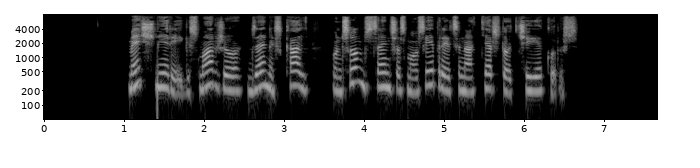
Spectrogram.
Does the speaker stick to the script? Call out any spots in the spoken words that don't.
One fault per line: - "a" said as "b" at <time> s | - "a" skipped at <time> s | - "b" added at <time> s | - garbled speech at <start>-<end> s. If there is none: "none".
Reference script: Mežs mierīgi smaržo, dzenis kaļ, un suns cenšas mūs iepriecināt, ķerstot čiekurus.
none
